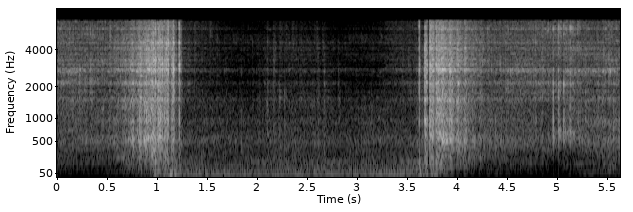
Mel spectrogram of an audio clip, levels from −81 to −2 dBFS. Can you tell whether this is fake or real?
fake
